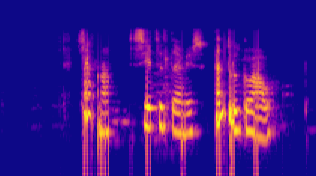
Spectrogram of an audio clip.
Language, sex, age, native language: Icelandic, female, 12, Icelandic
